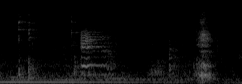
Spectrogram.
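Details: Pet white fluffy cat replying with a short meow after being called by name indoors; one brief, slightly rising meow near the middle and a fainter second mew near the end, over a steady low electrical hum.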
